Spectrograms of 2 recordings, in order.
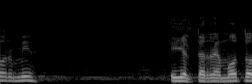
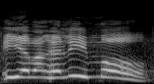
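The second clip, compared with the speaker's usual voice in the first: rising ever louder and higher to a shout; rallying the congregation; 11 semitones higher, 9 dB louder than usual. Acted. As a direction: whip the church into joy.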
